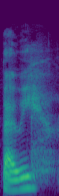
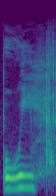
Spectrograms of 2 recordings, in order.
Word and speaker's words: Bowie: So basically, David Bowie. I think I don't pronounce it properly, but a lot of people don't. David Bowie, apparently is how you really say it.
